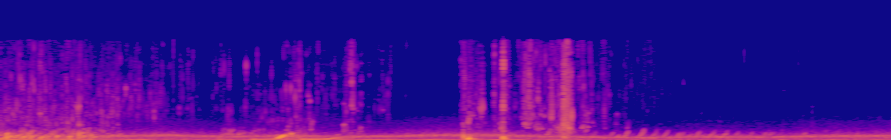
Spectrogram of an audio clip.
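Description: Cartoon water-droplet sound effects: two rising drip sounds about two seconds in, then sharp drip clicks around three and a half and four seconds, over a steady low hum.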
